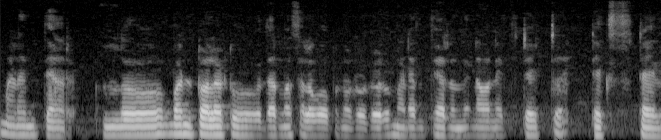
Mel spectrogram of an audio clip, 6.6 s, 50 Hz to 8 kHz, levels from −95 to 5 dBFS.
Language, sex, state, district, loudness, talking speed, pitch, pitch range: Tulu, male, Karnataka, Dakshina Kannada, -23 LUFS, 125 wpm, 125 Hz, 120-130 Hz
